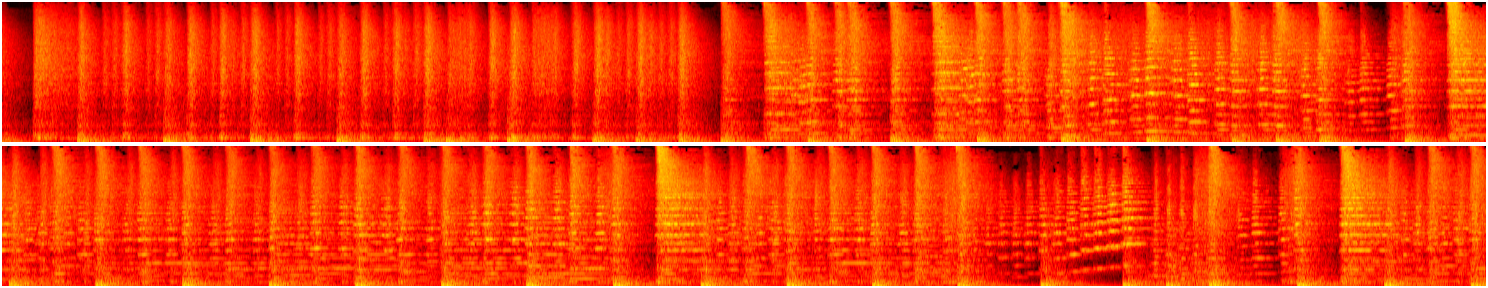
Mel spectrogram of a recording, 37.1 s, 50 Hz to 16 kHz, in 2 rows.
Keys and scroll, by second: 36.7 d.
